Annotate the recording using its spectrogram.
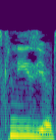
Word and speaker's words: Kinesio: Did I say that right? Kinesio tape. – It's Kinesio tape.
